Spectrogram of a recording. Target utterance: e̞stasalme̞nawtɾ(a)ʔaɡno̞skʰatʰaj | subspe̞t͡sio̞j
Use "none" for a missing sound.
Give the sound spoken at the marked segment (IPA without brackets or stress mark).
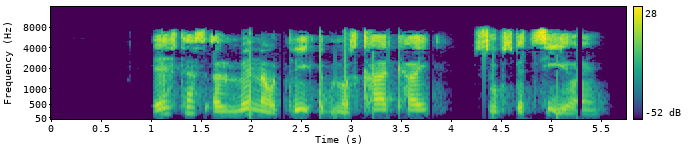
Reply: i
